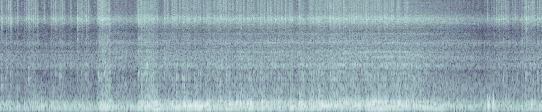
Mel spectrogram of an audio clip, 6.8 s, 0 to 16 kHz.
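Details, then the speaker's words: 1994 Toyota 4Runner 3.0 idles with an uneven, lumpy, wandering beat; code 31 (mass airflow sensor) set; owner suspects the MAF flapper isn't opening or a bad oxygen sensor; rough idle, cause unconfirmed. "I don't know if it's got a bad oxygen sensor or what but then it had to code 31 which is a mass airflow sensor"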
